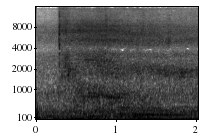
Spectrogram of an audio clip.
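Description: A motor vehicle running nearby: a steady low engine hum with a light hiss above it.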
